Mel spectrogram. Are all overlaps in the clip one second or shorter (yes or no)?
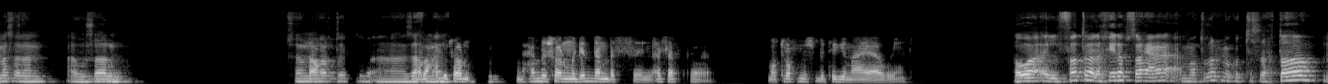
yes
